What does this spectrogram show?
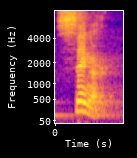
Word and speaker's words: singer: Another popular word with a silent letter is singer. The G is silent. Now, we say finger, we say the G. Younger, again with the G, but singer, no G.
